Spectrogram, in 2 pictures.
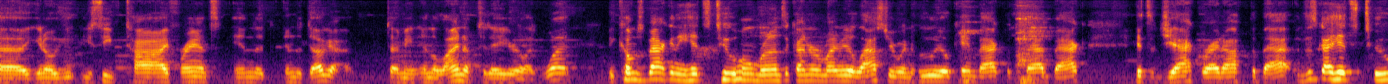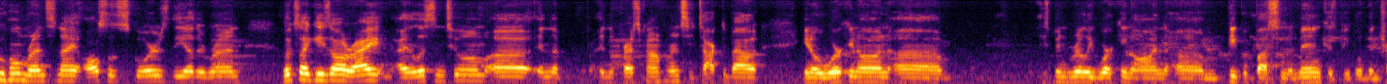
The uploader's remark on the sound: Live from Buckley's!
